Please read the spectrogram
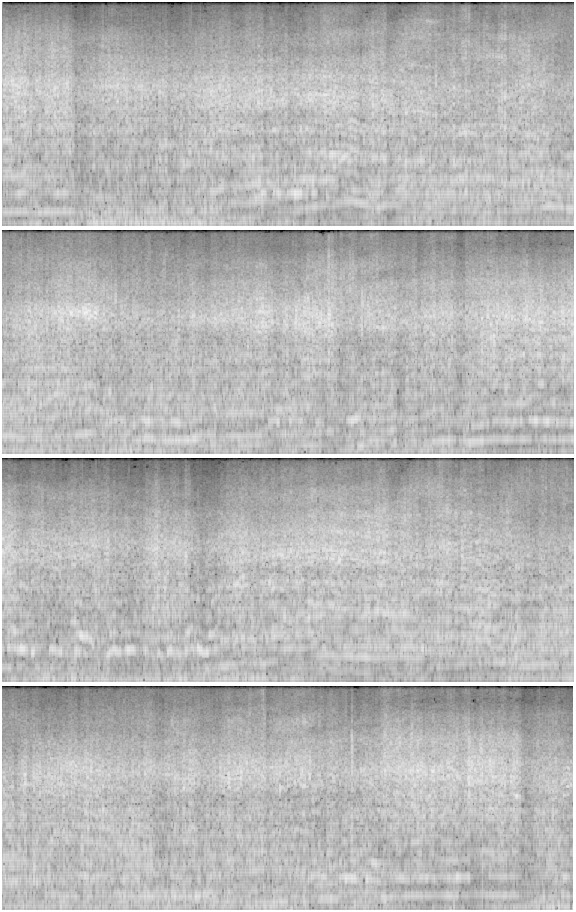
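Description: Several speedway saloon race cars running hard on a dirt oval. Their engine notes overlap and rise and fall as the cars accelerate and ease off through the bends, a continuous loud racket.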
